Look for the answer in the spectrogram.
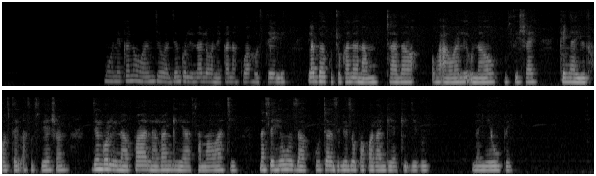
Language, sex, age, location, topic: Swahili, female, 25-35, Nairobi, education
